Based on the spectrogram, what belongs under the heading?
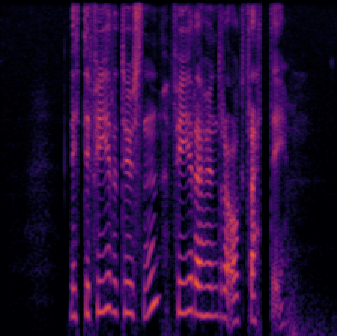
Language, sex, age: Norwegian, female, 42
